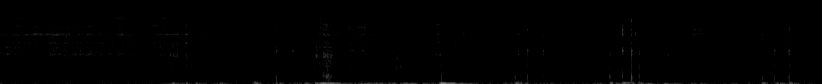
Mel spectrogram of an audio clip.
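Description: Long nails scratch and tap a small hollow pine box with an engraved lid. A soft, dry scraping rustle runs throughout, broken by sharp, brief taps with a bright edge and a low knock. Each tap dies away almost at once.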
